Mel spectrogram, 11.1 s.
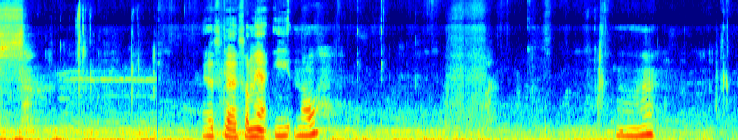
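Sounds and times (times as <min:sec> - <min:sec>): person chewing food: 0:00.5 - 0:02.9, 0:05.0 - 0:11.0.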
